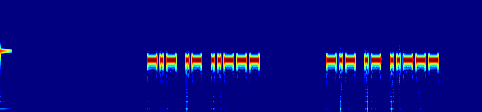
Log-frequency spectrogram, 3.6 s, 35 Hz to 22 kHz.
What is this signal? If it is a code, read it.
Morse code, heard as a keyed tone, about 52 wpm, 700 Hz. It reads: KA2 KA2
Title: USA Call Sign Prefixes - Repeated 2x - 50wpm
